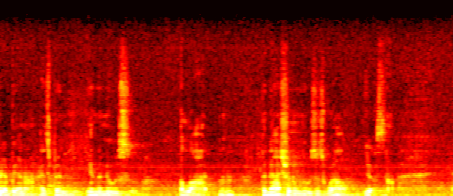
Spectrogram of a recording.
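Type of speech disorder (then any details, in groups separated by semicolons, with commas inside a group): None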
